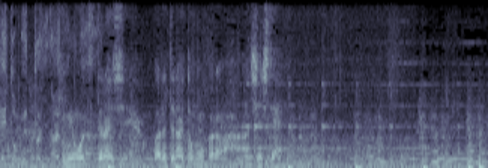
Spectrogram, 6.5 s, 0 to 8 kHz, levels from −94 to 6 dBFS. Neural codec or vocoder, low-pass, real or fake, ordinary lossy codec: none; none; real; none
